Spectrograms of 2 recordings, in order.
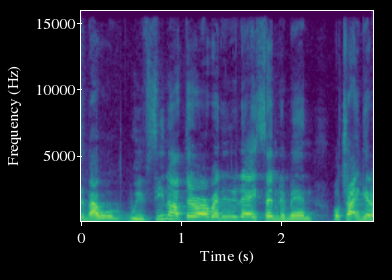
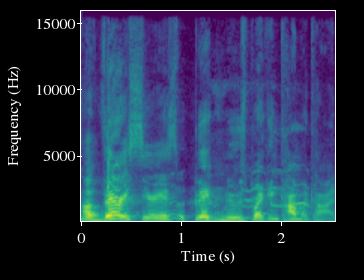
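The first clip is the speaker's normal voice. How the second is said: ordinary talk, nothing marked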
